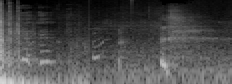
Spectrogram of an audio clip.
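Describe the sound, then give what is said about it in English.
A door slams shut with a heavy, low thud at the very start, followed by faint voices and a softer knock-like bump a moment later. “Just door shuts.”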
